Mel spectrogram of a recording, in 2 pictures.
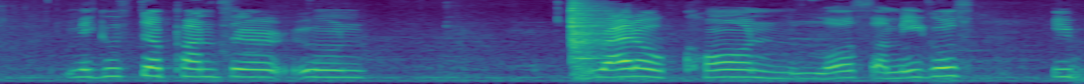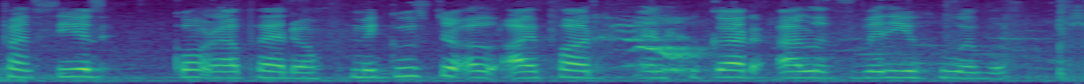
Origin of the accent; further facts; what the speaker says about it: Las Vegas, Nevada, United States; Spanish is a second language; Yo soy de Las Vegas, Nevada.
